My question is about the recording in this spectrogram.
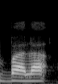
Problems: none marked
